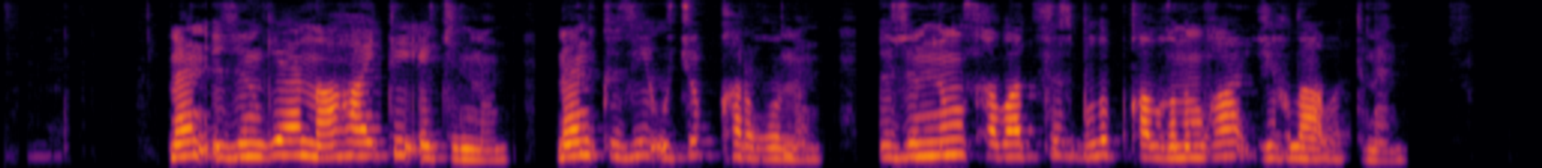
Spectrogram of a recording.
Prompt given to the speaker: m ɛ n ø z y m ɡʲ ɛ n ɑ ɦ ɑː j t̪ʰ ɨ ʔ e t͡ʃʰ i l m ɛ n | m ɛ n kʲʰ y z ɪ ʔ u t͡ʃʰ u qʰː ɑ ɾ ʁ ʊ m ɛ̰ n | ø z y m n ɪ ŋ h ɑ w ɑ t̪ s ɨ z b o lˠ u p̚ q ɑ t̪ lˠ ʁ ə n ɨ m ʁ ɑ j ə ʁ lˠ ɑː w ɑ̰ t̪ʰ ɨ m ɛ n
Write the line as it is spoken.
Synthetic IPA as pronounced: m ɛ n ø z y m ɡʲ ɛ n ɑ ɦ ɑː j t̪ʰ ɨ ʔ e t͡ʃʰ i l m ɛ n | m ɛ n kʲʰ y z ɪ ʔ u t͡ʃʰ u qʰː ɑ ɾ ʁ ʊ m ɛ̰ n | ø z y m n ɪ ŋ s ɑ w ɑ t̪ s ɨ z b o lˠ u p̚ qʰ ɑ lˠ ʁ ə n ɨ m ʁ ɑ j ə ʁ lˠ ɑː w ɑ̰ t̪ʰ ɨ m ɛ n

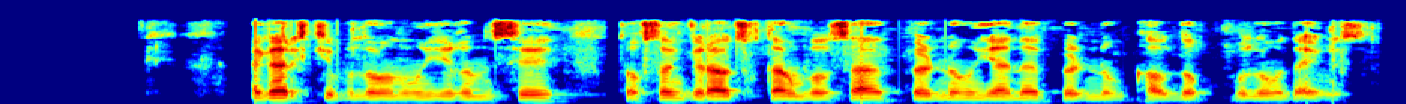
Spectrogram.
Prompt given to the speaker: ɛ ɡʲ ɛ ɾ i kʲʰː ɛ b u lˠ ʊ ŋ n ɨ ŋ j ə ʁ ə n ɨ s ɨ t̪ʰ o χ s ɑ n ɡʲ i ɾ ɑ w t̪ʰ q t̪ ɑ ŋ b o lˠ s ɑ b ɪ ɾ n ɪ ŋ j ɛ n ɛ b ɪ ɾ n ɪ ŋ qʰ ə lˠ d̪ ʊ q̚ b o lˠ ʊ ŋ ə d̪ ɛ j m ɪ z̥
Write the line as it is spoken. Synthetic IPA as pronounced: ɛ ɡʲ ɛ ɾ i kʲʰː i b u lˠ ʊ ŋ n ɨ ŋ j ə ʁ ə n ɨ s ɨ t̪ʰ o χ s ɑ n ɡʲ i ɾ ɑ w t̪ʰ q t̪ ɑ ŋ b o lˠ s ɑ b ɪ ɾ n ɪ ŋ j ɛ n ɛ b ɪ ɾ n ɪ ŋ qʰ ɑ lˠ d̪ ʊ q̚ b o lˠ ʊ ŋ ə d̪ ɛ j m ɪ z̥

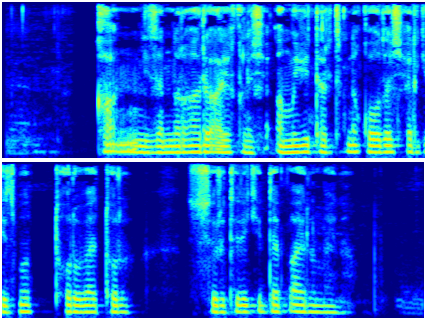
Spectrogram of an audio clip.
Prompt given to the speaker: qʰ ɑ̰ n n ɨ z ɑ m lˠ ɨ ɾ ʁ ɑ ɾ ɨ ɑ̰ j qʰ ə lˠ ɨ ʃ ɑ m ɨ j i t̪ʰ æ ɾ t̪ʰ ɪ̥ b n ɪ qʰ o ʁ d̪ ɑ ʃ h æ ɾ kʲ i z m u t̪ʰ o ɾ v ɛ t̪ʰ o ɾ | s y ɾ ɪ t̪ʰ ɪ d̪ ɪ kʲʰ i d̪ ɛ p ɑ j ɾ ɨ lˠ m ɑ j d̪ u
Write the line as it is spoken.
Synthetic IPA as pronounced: qʰ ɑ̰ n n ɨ z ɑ m lˠ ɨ ɾ ʁ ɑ ɾ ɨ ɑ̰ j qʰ ə lˠ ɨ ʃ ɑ m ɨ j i t̪ʰ æ ɾ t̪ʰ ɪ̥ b n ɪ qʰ o ʁ d̪ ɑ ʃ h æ ɾ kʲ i z m u t̪ʰ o ɾ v ɛ t̪ʰ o ɾ | s y ɾ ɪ t̪ʰ ɪ d̪ ɪ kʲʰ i d̪ ɛ p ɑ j ɾ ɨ lˠ m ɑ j d̪ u

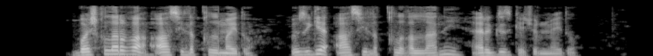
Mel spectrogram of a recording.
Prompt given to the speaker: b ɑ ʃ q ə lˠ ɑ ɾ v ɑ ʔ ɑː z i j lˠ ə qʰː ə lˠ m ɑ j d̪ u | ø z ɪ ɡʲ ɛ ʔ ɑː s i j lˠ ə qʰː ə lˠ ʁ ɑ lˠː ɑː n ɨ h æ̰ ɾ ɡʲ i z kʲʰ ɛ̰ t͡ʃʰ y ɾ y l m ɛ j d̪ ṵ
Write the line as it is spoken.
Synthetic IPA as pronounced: b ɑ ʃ q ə lˠ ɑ ɾ ʁ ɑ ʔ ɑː s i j lˠ ə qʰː ə lˠ m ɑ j d̪ u | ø z ɪ ɡʲ ɛ ʔ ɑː s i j lˠ ə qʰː ə lˠ ʁ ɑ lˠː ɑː n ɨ h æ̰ ɾ ɡʲ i z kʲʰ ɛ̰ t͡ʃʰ y ɾ y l m ɛ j d̪ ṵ

